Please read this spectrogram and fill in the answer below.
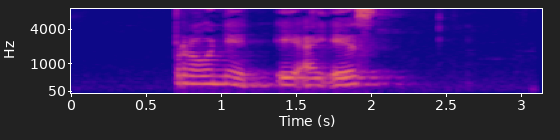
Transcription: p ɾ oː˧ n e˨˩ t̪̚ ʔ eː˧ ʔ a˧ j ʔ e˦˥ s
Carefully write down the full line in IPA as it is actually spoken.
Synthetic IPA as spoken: p ɾ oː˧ n e˨˩ t̪̚ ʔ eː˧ ʔ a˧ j ʔ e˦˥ s

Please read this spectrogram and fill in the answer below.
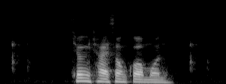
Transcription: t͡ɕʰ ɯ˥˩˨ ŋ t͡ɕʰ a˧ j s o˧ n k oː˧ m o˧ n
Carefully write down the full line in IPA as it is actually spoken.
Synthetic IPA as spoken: t͡ɕʰ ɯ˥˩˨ ŋ t͡ɕʰ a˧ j s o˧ ŋ k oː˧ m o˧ n

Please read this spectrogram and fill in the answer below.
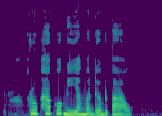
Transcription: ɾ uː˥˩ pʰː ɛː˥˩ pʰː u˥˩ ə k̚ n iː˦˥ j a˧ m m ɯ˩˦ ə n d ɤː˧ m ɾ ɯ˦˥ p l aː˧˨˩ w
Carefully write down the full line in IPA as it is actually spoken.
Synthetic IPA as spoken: ɾ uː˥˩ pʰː aː˥˩ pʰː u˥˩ ə k̚ n iː˦˥ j a˧ ŋ m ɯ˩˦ ə n d ɤː˧ m ɾ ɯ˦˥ p l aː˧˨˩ w

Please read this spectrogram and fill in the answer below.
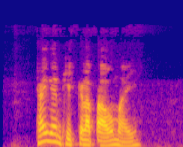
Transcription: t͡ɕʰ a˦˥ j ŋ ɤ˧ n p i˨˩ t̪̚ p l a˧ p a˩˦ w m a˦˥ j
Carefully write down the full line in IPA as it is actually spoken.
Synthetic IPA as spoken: t͡ɕʰ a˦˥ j ŋ ɤ˧ n pʰ i˨˩ t̪̚ k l a˧ p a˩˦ w m a˦˥ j

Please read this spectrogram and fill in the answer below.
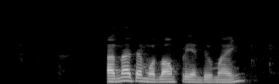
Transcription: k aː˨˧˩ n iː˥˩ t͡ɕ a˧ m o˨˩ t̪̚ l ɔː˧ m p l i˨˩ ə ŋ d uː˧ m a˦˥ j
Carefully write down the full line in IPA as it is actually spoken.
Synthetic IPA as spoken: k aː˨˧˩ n aː˥˩ t͡ɕ a˨˩ m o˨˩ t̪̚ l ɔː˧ ŋ p l i˨˩ ə n d uː˧ m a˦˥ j

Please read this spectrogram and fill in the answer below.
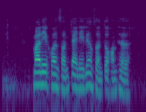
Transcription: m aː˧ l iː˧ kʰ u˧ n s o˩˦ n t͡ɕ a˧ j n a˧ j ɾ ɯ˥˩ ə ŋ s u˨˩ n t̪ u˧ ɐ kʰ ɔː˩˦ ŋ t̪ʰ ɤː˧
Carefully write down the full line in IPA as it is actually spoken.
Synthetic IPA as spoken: m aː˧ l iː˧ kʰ o˧ n s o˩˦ n t͡ɕ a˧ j n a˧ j ɾ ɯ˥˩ ə ŋ s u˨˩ n t̪ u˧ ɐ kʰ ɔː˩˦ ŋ t̪ʰ ɤː˧

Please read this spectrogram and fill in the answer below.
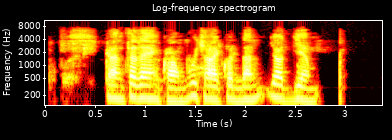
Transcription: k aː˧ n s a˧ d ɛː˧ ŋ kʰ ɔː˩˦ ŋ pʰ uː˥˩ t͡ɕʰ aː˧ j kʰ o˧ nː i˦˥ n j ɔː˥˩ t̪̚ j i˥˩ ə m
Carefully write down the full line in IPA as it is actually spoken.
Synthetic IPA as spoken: k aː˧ n s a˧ d ɛː˧ ŋ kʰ ɔː˩˦ ŋ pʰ uː˥˩ t͡ɕʰ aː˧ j kʰ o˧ nː a˦˥ n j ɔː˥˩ t̪̚ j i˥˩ ə m

